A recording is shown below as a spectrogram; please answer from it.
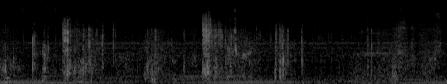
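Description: Footsteps crunching on loose, rounded pea gravel, several uneven steps.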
